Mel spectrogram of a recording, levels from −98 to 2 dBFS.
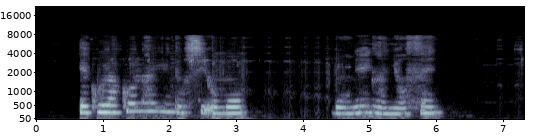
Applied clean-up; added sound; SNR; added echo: neural separator model SepFormer DNS4.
